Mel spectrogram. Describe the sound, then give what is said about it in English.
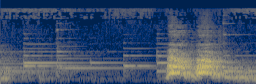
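A dog at a door whines in drawn-out, high tones, then lets out two loud, rough barks, with no one talking. “I thought to myself, really, like, why doesn't he just open the door and then realize he's a dog and dogs can't do that?”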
